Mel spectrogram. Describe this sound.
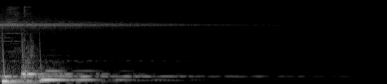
OS Start
a startup sound for an imaginary operating system
boot, system, sfx, blip, os, bootup, ui, startup, operating, operating-system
